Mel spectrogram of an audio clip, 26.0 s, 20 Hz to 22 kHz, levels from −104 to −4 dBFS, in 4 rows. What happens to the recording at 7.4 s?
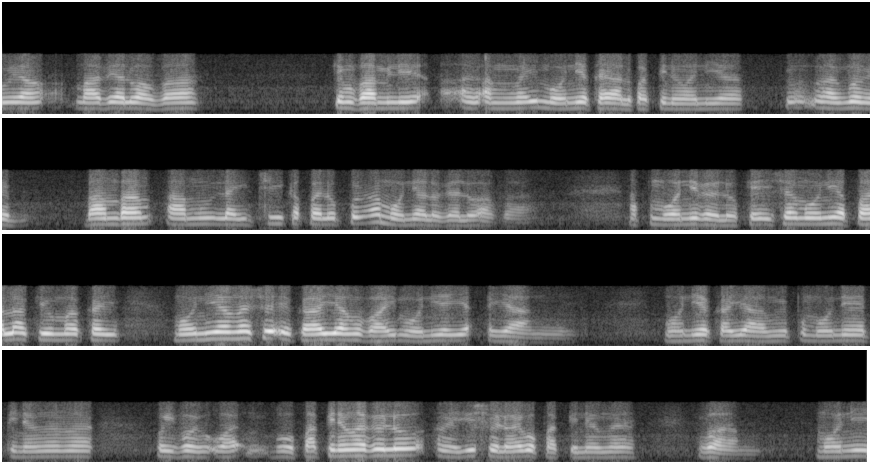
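At 7.4 s, as throughout, the speech carries G.726 ADPCM damage: coarse adaptive difference coding, consistent with 24 kbit/s, adds a level-tracking rasping hiss, with nothing above 3.8 kHz.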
